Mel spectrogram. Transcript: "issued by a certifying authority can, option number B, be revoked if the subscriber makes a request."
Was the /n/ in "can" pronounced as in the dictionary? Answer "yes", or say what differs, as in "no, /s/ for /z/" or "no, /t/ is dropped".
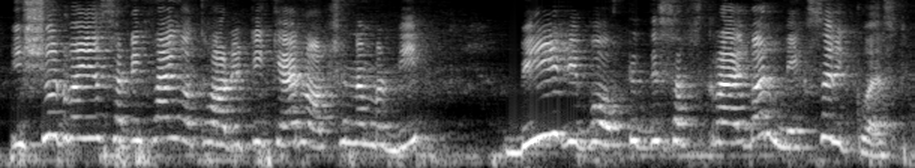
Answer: no, /l/ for /n/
